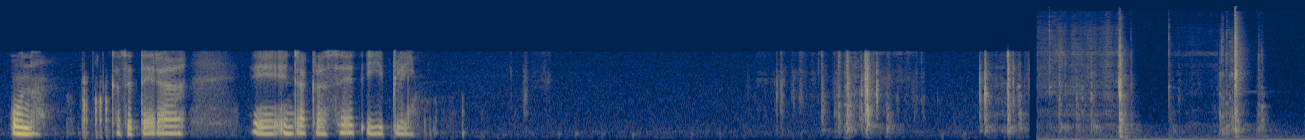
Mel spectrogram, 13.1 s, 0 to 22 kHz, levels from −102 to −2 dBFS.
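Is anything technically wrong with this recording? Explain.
Yes. From the start to 10.38 s the sound is dull and boxy, with nothing above 4.7 kHz, then opens up again after an 80 ms silence. This is an input switched to a poorer device, likely a change of microphone or a headset profile. That device passes a narrower band, adds its own faint noise floor well below the signal, and shows no clear level jump. On a spectrogram the energy stops at a flat ceiling near 4.7 kHz, then fills upward after a brief gap visible in the waveform.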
